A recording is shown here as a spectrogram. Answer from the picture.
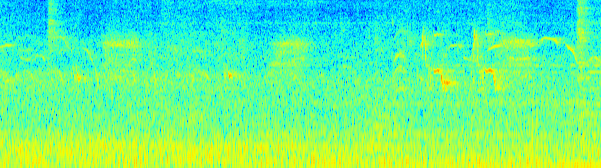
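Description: Small garden birds chirping and whistling in short, scattered calls, busiest about four seconds in, over a steady outdoor background hum.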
